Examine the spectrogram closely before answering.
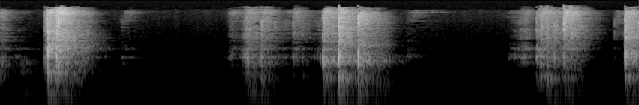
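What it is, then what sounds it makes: Coarse salt crystals crunched in a tray. Fingertips press a small green plastic cookie cutter into a loose layer of coarse white salt, possibly Epsom salt, in a shallow black round tray, stamping circles and compressing the crystals. There are five separate dry, gritty crunching bursts with bright, crackly high detail and quick decays, with short silences between them.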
